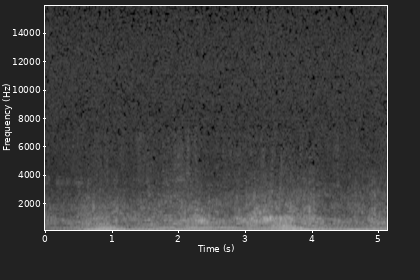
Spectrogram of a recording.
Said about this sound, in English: On the outskirts of Skhinvali, a Russian military helicopter soars into the sky.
